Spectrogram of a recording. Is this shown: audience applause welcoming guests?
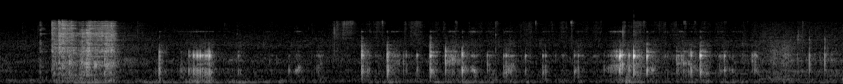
no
